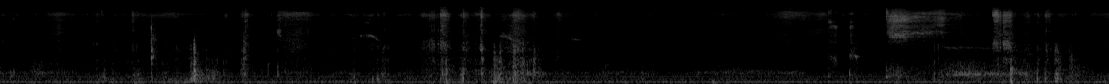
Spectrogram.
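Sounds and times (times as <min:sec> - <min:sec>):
low steady hum: 0:00.0 - 0:11.0
paper rustling: 0:00.9 - 0:02.6, 0:03.8 - 0:05.7, 0:10.0 - 0:11.0.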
